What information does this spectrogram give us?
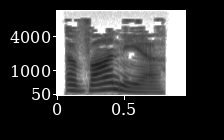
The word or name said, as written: evania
